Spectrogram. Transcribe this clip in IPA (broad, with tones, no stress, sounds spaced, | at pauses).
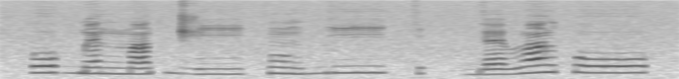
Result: o˦ ɡ͡b ɛ̃˧ n m ã˨˦ t d͡ʒ iː˨ k ũ˧ ɡ͡b iː˦ k | ɡ ɛ˨ v ã˦ l p oː˦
